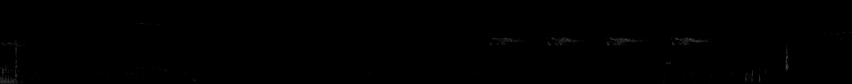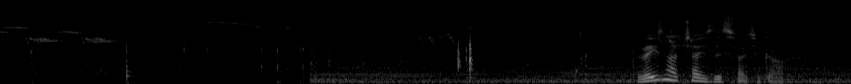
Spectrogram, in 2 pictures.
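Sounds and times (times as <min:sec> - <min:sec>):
bird calls: 0:00.0 - 0:01.8, 0:04.9 - 0:11.6, 0:12.6 - 0:16.3
faint background hiss: 0:00.0 - 0:17.0.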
